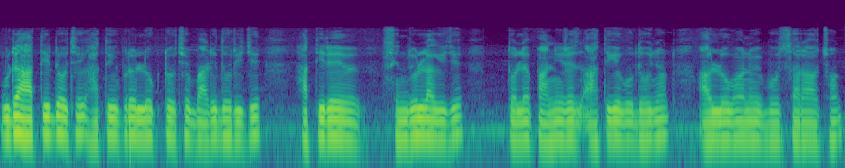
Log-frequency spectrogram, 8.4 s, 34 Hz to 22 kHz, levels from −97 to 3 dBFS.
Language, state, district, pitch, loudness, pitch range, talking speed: Sambalpuri, Odisha, Sambalpur, 110 Hz, -21 LUFS, 100-115 Hz, 205 wpm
